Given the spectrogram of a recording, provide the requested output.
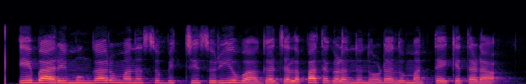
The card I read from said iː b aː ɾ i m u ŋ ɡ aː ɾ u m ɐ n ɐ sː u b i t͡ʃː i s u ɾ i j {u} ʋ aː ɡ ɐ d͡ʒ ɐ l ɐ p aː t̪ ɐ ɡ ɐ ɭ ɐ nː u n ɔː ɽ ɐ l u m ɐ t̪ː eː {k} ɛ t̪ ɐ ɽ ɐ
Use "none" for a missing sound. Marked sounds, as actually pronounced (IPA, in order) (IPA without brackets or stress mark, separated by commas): u, k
